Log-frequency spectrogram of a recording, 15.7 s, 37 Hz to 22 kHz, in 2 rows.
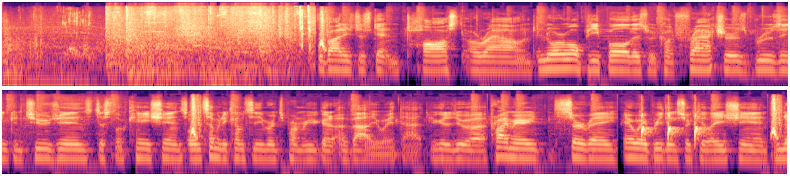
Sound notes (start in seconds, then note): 0.8 objects clattering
